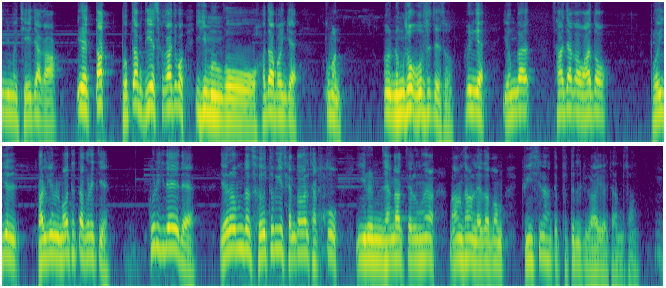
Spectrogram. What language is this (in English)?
Korean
